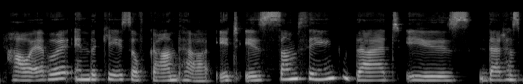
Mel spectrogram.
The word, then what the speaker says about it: Kantha: It's pronounced Kantha. So it's not American Kantha, it's Kantha.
